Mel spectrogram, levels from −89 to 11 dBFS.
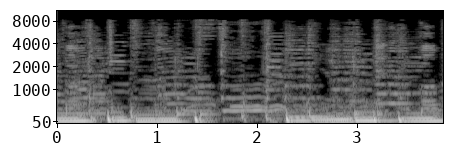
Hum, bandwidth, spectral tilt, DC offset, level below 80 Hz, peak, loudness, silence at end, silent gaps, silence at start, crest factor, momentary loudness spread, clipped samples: none; 8.6 kHz; -7 dB/octave; under 0.1%; -20 dBFS; -2 dBFS; -19 LUFS; 0 s; none; 0 s; 14 dB; 11 LU; under 0.1%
